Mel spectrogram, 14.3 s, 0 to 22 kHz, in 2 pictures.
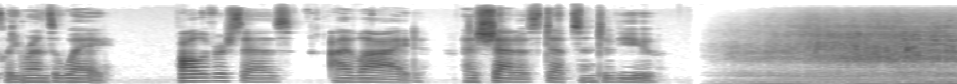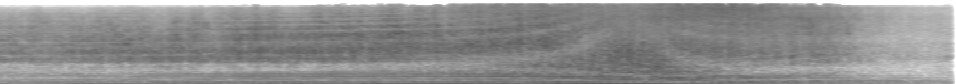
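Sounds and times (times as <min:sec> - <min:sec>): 
speech: 0:00.0 - 0:05.1
FBI helicopter rotor and engine drone flying in to land: 0:05.4 - 0:14.3.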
